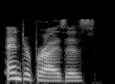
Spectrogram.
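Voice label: "enterprises", English, British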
